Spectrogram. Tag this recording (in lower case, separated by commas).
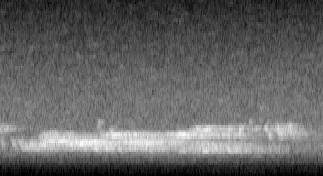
animal, bird, wild animals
